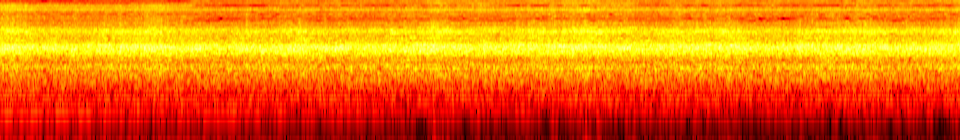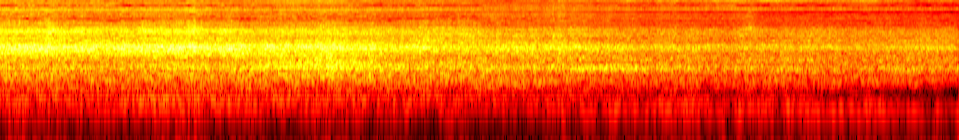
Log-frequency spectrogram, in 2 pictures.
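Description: Passenger train coaches rolling past at speed: a steady rush of steel wheels on the rails that eases off in the last couple of seconds as the train draws away.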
